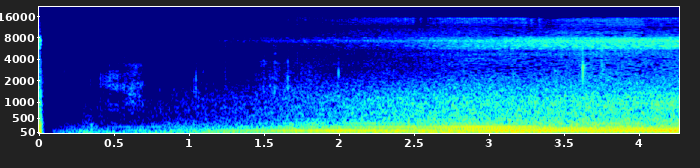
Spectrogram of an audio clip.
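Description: Crickets trilling steadily, faint, over a low steady hum. The sound fades in from silence over the first second or so.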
